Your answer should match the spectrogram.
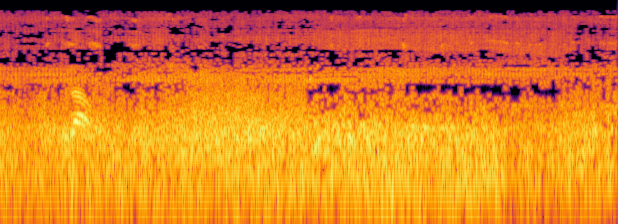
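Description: Steady riding noise from a small motorcycle on the road: its engine running, mixed with wind rushing over the microphone.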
